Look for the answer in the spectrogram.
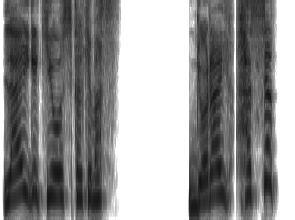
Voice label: Speech Fire Torpedo; Belfast; Azur Lane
